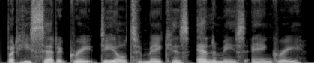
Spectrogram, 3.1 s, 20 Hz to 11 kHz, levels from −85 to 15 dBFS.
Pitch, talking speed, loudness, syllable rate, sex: 185 Hz, 210 wpm, -18 LUFS, 4.9 syllables/s, female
